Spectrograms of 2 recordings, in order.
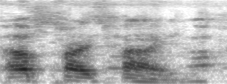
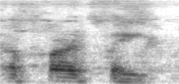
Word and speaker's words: apartheid: In American English, it sounds like a part time. In bring British English it sounds like aparthate.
